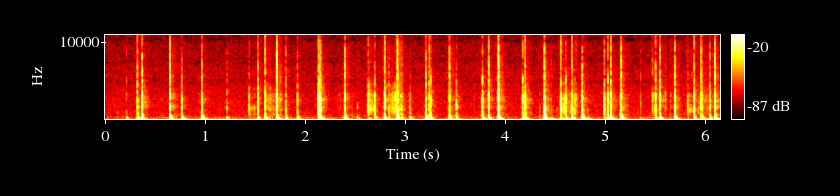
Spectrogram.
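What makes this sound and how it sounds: Fingernails rapidly tap and scratch the blue glossy cover of a small, thick, solid children's board book with stacked cardboard pages, lying on a woven mat. The result is a quick, irregular string of short, dry clicks with bright, scratchy edges, each fading almost instantly.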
